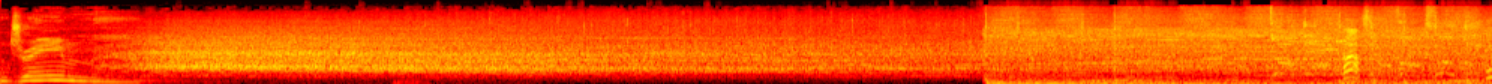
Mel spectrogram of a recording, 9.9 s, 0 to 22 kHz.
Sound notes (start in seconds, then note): 0.8 crowd cheering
